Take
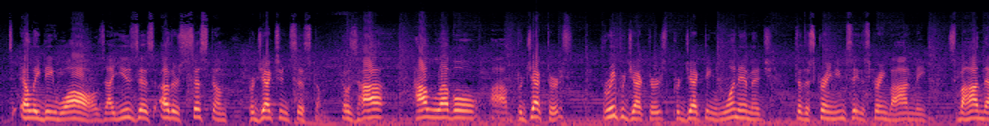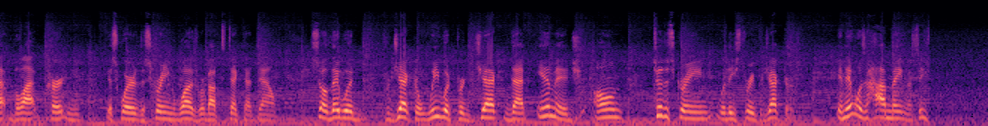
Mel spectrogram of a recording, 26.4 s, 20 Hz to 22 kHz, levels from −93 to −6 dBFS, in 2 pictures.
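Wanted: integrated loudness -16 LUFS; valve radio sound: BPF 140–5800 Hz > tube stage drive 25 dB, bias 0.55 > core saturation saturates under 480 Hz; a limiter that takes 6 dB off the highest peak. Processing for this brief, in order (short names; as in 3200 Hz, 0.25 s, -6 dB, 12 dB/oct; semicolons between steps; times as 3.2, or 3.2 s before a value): limiter -19.5 dBFS; BPF 140–5800 Hz; tube stage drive 25 dB, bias 0.55; core saturation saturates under 480 Hz; gain +21.5 dB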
